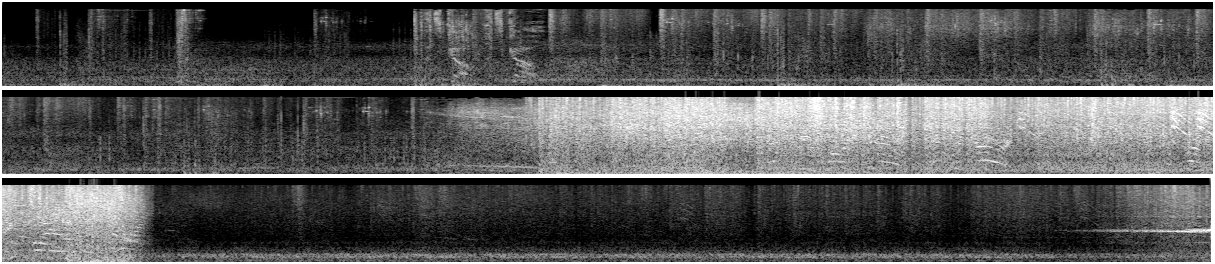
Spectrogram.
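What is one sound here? Rifles and machine guns fire in bursts all around.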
